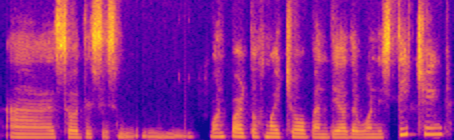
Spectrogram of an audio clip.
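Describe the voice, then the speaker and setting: A woman's voice: medium pitch, animated, creaky, dark tone, dry recording, soft background music. A woman who teaches stop motion, introducing herself hesitantly at an online info session over a video call. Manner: slow, hesitant, many fillers.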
